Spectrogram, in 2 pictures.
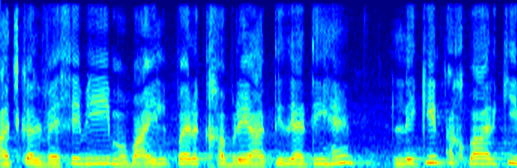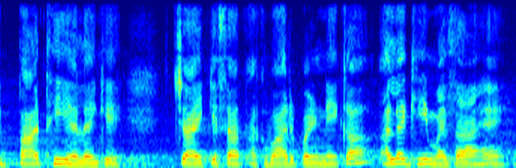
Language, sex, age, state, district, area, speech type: Urdu, female, 18-30, Delhi, North East Delhi, urban, spontaneous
